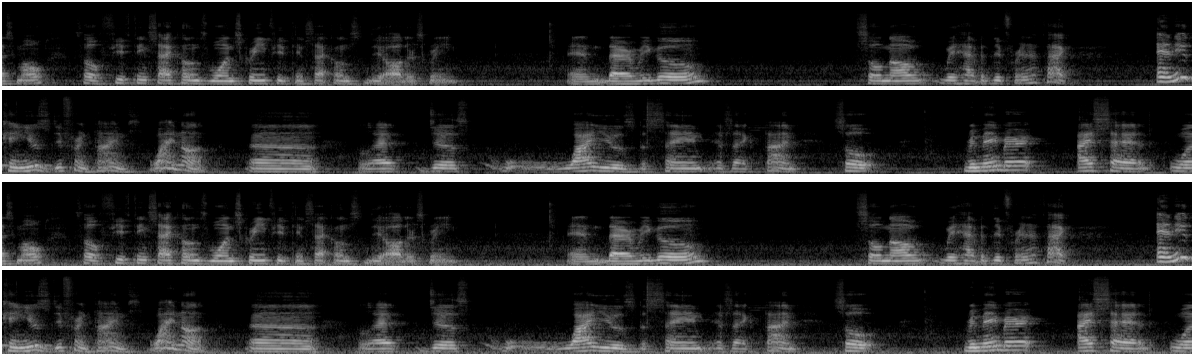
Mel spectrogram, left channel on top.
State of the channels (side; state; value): right; noise; rumble, 18 dB below the sound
